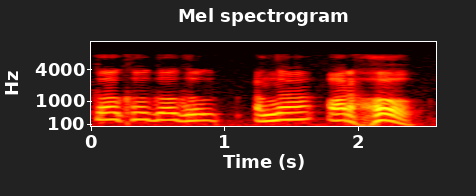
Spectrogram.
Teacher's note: कंठ और जीभ का निचला भाग, ठीक है, ये जुड़ता है तो कंठ से उच्चारण होता है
